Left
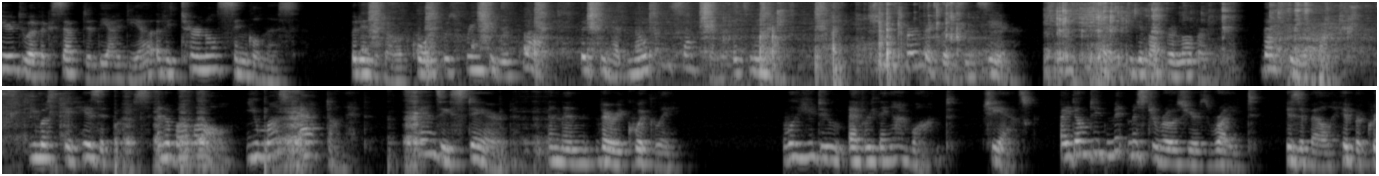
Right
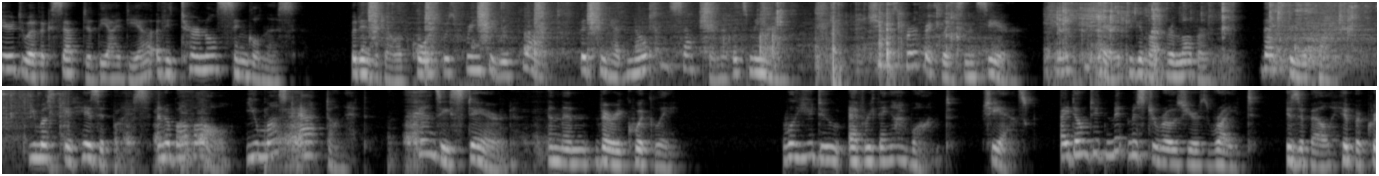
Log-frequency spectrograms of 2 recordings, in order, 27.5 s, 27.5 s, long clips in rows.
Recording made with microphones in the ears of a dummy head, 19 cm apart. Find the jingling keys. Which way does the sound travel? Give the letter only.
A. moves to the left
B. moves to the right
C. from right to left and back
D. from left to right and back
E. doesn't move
C.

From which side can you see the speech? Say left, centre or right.
right.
